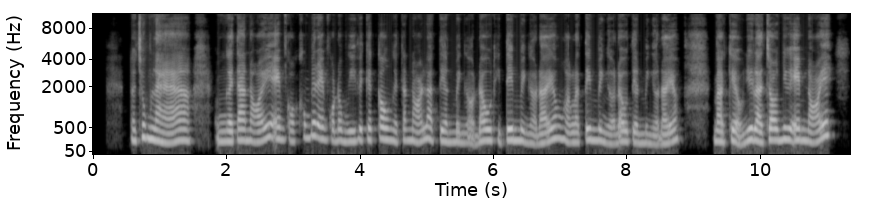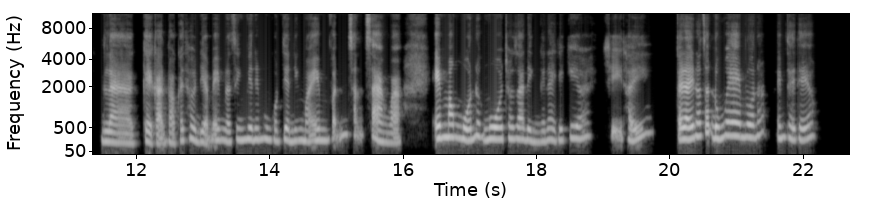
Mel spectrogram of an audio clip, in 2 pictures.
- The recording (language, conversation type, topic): Vietnamese, podcast, Bạn giải quyết áp lực tài chính trong gia đình như thế nào?
- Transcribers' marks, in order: tapping; other background noise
